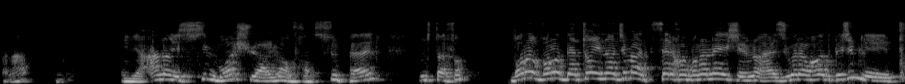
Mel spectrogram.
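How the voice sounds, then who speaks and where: A man's voice: high voice, expressive, a little fast, darkish tone, dull audio. A man teaching a French class, repeating learners' sentences and encouraging them, often switching languages.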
